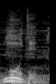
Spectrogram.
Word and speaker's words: Mute: No sabíamos cómo pronunciarlo, lo pronunciamos como lo leímos, Mute. Estuvimos bien ahí entonces.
